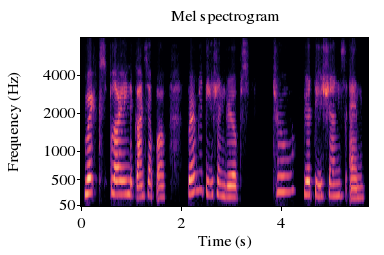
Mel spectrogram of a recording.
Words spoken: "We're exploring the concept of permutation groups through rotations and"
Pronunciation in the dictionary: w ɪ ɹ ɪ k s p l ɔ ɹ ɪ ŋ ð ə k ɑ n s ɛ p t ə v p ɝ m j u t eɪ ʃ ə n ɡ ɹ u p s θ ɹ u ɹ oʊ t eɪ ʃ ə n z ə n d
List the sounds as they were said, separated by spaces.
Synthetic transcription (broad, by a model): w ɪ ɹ ɪ k s p l ɔ ɹ ɪ ŋ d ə k ɑ n s ɛ p t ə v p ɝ m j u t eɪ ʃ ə n ɡ ɹ u p s t ɹ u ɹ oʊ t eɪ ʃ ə n s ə n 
